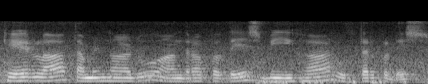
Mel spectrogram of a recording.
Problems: constant background noise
